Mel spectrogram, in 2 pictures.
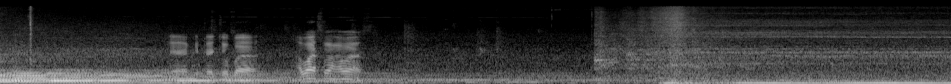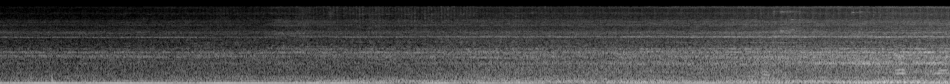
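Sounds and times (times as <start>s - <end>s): car engine starting: 0.0s - 2.8s, 5.8s - 19.0s
car engine idling: 5.9s - 19.0s.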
